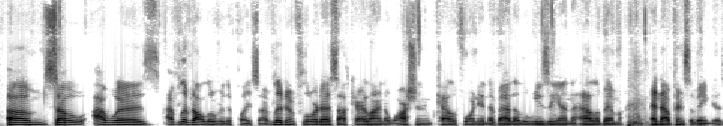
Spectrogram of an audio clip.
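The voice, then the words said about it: Mixed Alabama and West Coast accent. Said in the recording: “You don't sound like you're from Alabama... it has a combination of an Alabama accent plus a West Coast”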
